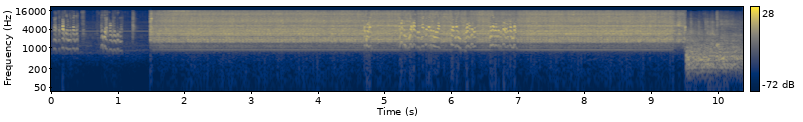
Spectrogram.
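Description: A few short squeaks as a drill-press chuck is tightened. Then, about a second and a half in, the drill press starts and its twist bit cuts into metal: a loud, steady whir with squealing in the middle. It cuts off suddenly just before the end.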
